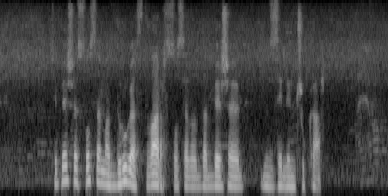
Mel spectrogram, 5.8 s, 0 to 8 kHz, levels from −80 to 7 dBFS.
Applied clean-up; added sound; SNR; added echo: none; Bird; 18 dB; none.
